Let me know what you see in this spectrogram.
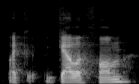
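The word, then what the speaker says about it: Galadhon: You've probably noticed in my videos I struggle to pronounce TH, and the DH sound in Tolkien's work is like supposed to be pronounced with a TH, like Galathon.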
